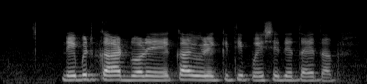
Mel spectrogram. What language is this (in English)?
Marathi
